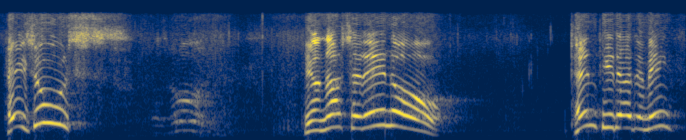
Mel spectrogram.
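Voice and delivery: high-pitched cry for mercy; acted shouted plea. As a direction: call out to someone passing far off. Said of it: "él inmediatamente grita".

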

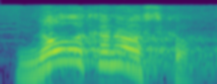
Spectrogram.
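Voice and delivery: Peter's heated, insistent denial; cursing denial. Acted. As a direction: deny it hotly, half-cursing. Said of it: "Empieza a maldecir".

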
